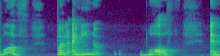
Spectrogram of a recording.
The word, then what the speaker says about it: Wolf: So I really try to like pronounce the L like wolf, but sometimes when I say it, Dennis is like, "Did you say wolf?"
